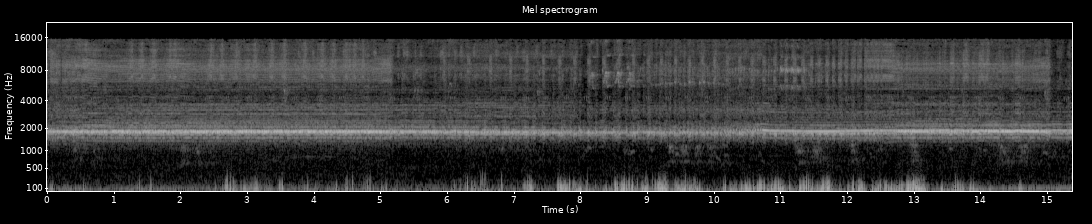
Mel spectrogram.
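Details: In Oaxaca, Mexico, a chicharra cicada sustains a piercing, even-pitched drone from start to finish, while bursts of low rumbling noise, like wind or handling, come and go underneath.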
